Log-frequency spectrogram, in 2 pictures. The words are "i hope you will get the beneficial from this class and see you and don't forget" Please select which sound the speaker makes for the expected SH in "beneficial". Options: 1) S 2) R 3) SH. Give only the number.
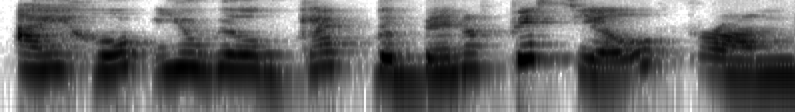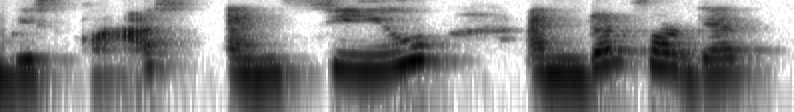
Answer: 1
